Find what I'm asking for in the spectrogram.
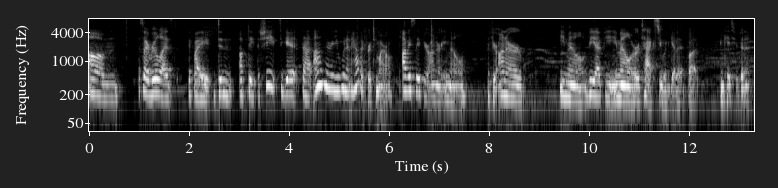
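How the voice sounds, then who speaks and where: A woman's medium-pitched voice at a moderate pace, swinging very widely in pitch, with music in the background. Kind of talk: casual live stream chat. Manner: chatty, hesitant with fillers.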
